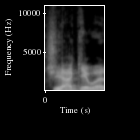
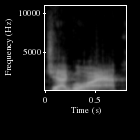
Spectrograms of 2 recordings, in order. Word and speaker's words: Jaguar: And finally, it's pronounced Jaguar, not Jaguar.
